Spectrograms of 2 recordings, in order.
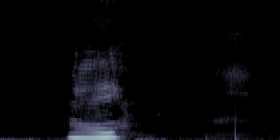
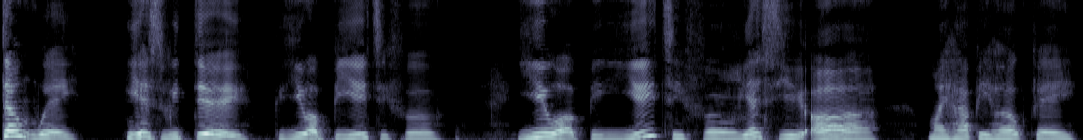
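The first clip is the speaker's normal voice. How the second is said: louder, drawn-out sing-song praise; loud baby talk; 3 semitones higher, 7 dB louder, much slower than usual. Acted. Mother praising her daughter after a seizure, loud slow baby talk. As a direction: beam it out slowly, big and fond.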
